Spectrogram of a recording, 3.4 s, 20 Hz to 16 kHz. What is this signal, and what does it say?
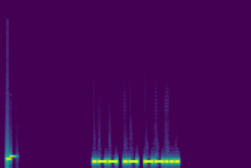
Morse code, heard as a keyed tone, about 34 wpm, 700 Hz. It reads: WA7
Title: USA Call Sign Prefixes - 35wpm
